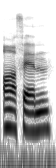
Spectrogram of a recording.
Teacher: some people drop the T sound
